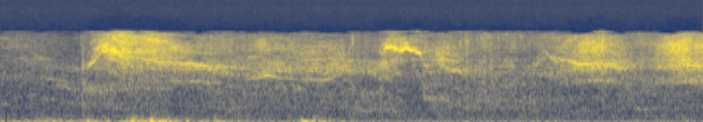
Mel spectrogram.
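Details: White storks at dusk in Alcalá de Henares, Spain: the male feeds two chicks on the town hall tower nest. Hoarse, cat-like mewing calls recur, with soft low knocks.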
